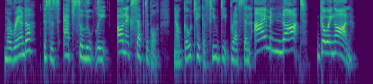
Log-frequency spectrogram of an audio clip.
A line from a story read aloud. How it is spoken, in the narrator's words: I said loudly, and the tears came to my eyes fairly easily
